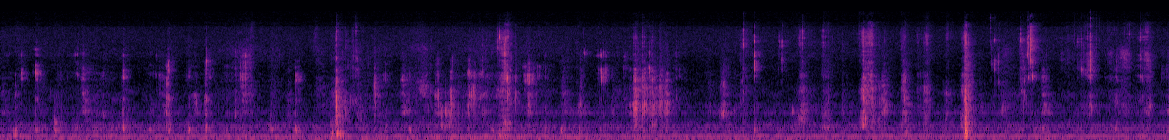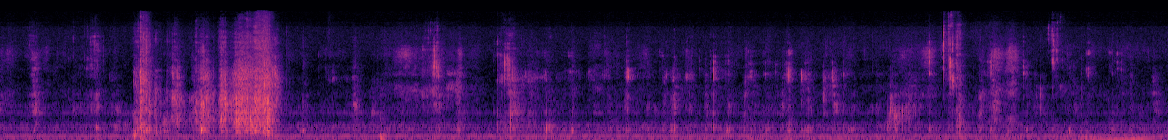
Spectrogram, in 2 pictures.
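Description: A person biting and chewing crunchy fried food close to the microphone: many short crisp crackles, with a louder stretch of crunching about sixteen seconds in.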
